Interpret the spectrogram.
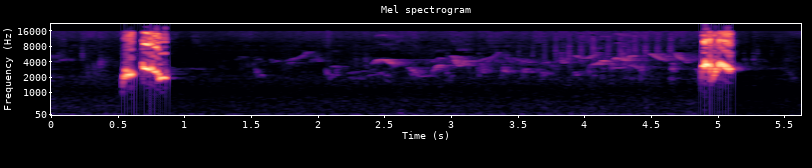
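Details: Red-whiskered bulbul showing its song phrasing: a short two-note warbled phrase, faint thin twittering, then another brief bright phrase about four seconds later.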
